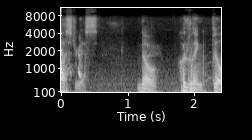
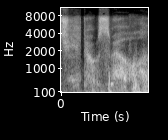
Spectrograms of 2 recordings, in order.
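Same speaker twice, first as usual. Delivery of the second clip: very slow, drawn-out whisper close to the ear. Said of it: "In your ear, close, whispering".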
